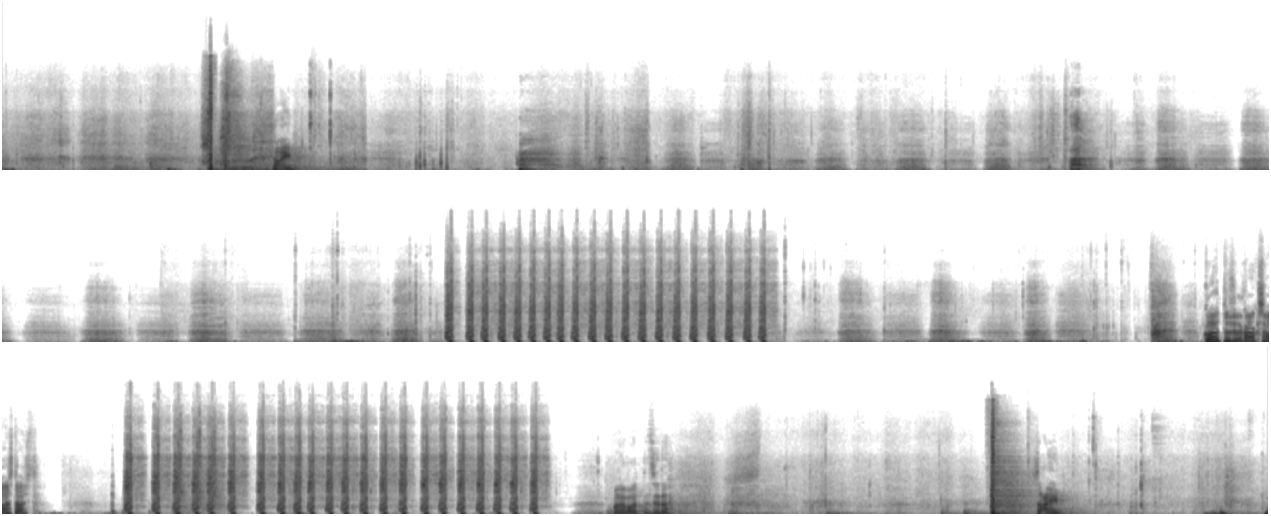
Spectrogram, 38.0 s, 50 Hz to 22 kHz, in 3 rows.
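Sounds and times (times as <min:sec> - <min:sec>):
airsoft rifle firing: 0:17.1 - 0:20.5, 0:26.6 - 0:30.9.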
